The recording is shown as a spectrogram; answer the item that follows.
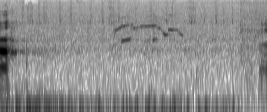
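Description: Low, steady wash of seawater against breakwall rocks, with a faint high bird chirp about a second in.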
